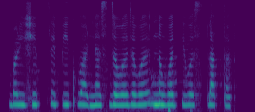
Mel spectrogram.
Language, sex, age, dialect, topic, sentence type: Marathi, female, 18-24, Standard Marathi, agriculture, statement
